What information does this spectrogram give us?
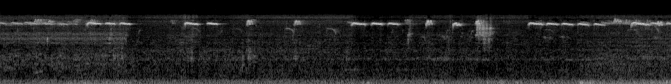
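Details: Long-tailed tit uttering clear, piercing high seee notes in quick clusters separated by brief pauses, fairly close and loud.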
